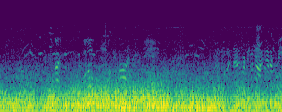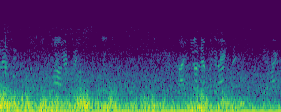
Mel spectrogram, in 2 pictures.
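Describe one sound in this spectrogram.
Men call out to each other in the distance outdoors.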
